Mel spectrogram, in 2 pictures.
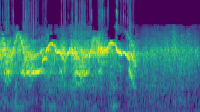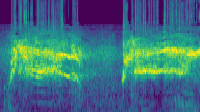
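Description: Young pig-tailed macaque screaming: three long, loud, wavering high-pitched screams with short breaks between them, the screams of an upset, frustrated juvenile.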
